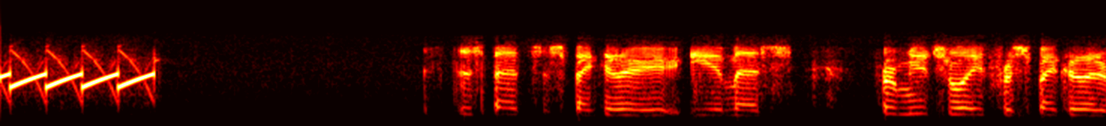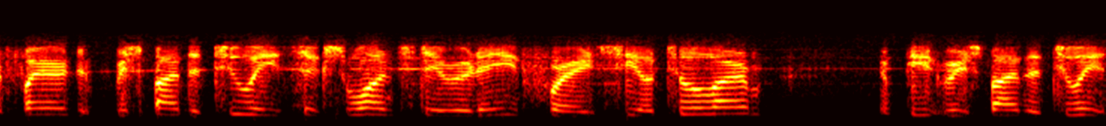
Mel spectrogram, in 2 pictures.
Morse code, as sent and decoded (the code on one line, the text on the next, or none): none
